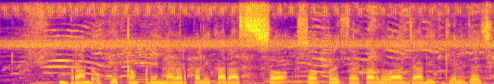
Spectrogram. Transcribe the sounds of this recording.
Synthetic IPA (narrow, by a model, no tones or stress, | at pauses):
bɾãːɳɖʊpjoɡ̚kə̃mpninəɡəɾpaːlikaɾassəpɾed̪səɾkaɾd̪ʋaɾad͡ʒaɾikeld͡ʒaːt͡ʃʰɛ̥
